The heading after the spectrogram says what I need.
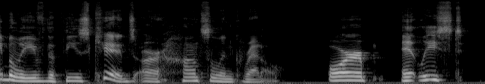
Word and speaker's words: Hansel: Or as they made a very clear point of pronouncing it, Hansel and Gretel. Even Xander was like, Hansel and Gretel? Why, yes, Xander, Hansel and Gretel. Not a single person at any point said Hansel, like the Midwestern tool bags we are.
